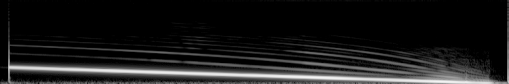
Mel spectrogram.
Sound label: WAV Right, Sweeping; Sweeping Training program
